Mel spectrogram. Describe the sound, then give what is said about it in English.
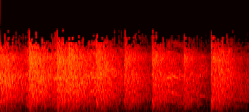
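A loud volley of gunfire at the first of several heavy wagons rounding a bend in a canyon by moonlight: several sharp, booming shots fired in irregular succession, each leaving a rolling, echoing tail that blends into the next. “It was met by a volley of gunfire.”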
